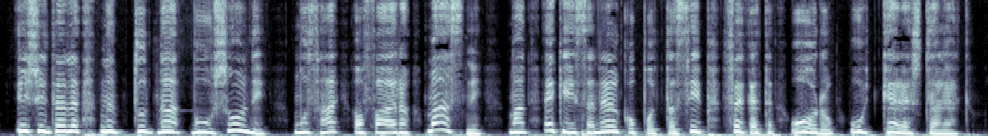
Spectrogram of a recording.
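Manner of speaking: high, fussing puppy voice; little dog voice. Acted. Csupi finds Dani up in the tree, high relieved fussing.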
